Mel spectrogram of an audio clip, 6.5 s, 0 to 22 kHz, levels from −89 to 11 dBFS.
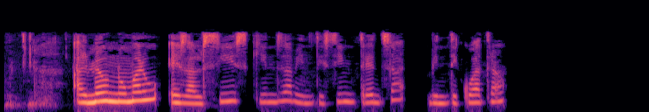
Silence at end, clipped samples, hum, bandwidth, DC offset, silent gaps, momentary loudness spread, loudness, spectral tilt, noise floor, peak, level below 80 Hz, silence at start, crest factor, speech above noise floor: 1.45 s; under 0.1%; none; 8 kHz; under 0.1%; 1.62-1.67 s, 4.07-4.26 s; 18 LU; -17 LUFS; -2 dB/octave; under -90 dBFS; -2 dBFS; -64 dBFS; 0.05 s; 18 dB; over 73 dB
